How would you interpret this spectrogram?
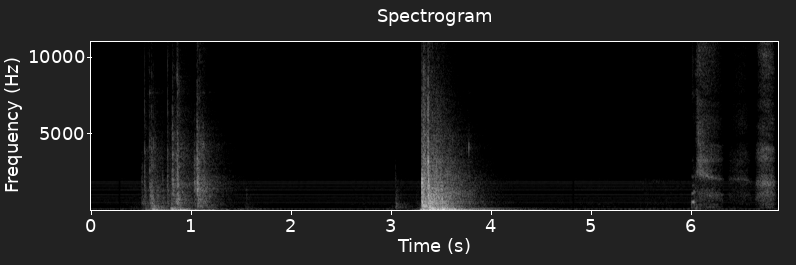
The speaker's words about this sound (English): There. The door. Home.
